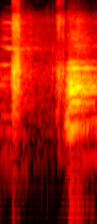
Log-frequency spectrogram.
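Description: A dog barks twice in quick succession at close range. The barks are short and sharp.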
